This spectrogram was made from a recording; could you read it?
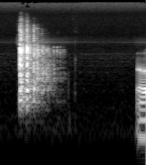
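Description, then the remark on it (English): Three dice are rolled: a short clatter of small hard objects tumbling and rattling across a surface, settling within about half a second, before a voice starts talking. “So I'm looking to roll above my number, correct?”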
